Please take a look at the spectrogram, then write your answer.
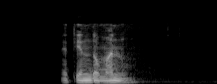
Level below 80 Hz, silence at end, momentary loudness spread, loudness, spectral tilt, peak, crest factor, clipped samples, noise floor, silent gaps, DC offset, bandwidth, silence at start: -50 dBFS; 0.8 s; 15 LU; -27 LUFS; -6 dB/octave; -10 dBFS; 20 dB; under 0.1%; -67 dBFS; none; under 0.1%; 7.2 kHz; 0.6 s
